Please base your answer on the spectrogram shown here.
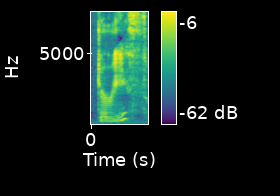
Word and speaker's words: Darice: It's, the brand is Darice, which is spelled D-A-R-I-C-E, and it is advertised as a bead organizer.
